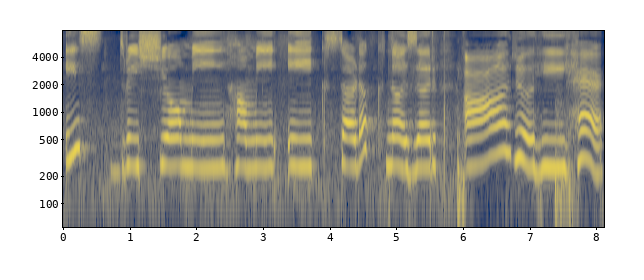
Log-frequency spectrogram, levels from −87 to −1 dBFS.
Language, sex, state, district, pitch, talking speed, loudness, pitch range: Hindi, male, Punjab, Fazilka, 255 Hz, 75 wpm, -14 LUFS, 250-270 Hz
